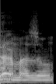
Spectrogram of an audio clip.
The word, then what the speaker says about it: Amazon: No, perché anch'io pensavo fosse tipo da Amazing, ma non è da lì, è da Amazon che è come il Rio delle Amazzoni. Quindi se non sbaglio l'accento è eh su sì, eh, Amazon.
